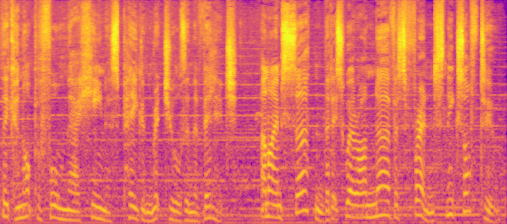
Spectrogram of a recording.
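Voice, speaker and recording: Low-voiced, devout religious sister played by an actress. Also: female voice, lively intonation, moderate pace, music in the background, lightly acted. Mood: righteous alarm. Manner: formal, earnest. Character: devout, righteous religious sister hunting heretics.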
